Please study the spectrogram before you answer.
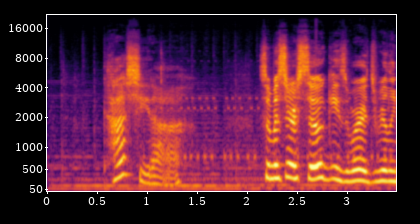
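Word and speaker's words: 頭: It's written as head in Japanese, but it's pronounced as Ashira, I believe. Kashira.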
